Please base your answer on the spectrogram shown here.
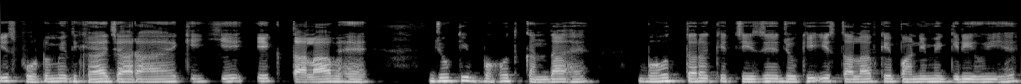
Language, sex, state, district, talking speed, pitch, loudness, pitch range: Hindi, male, Bihar, Jahanabad, 180 wpm, 130 Hz, -17 LUFS, 125-140 Hz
